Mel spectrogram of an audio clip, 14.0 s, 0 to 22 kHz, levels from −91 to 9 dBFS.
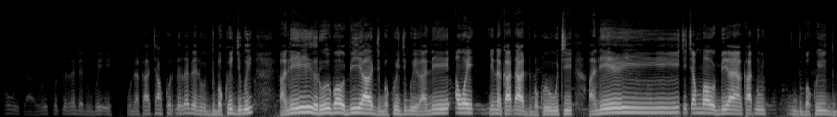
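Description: Speech clip with truncation distortion on its fade-in from 0.0 to 3.78 s, gritty and worst before 1.3 s, fitting undithered 12-bit gain: stair-stepped waveform, broadband spectrogram hash.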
